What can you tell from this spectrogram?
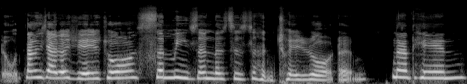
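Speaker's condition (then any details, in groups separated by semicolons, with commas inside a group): Moderate-to-severe hearing loss; then only sees lips moving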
